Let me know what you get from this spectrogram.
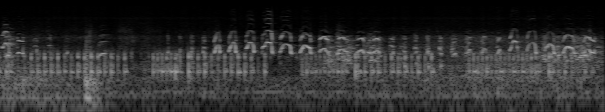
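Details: An apricot Toy Poodle puppy lets out high arched whimpers in quick strings, mixed with a fast rattling pulse. There is a brief sharp knock early on.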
